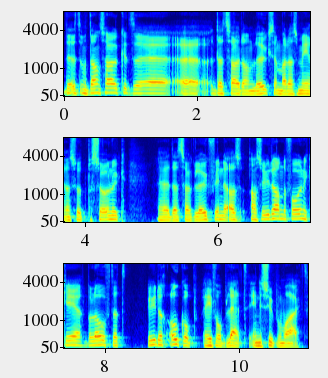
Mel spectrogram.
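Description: A man's medium-pitched voice moves along at a moderate pace, its pitch varying in an ordinary way. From Brabant, Netherlands. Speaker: podcast host. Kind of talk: solo podcast monologue; casual phone call. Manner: halting.

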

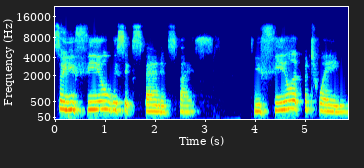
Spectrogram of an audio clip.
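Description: The voice is somewhat breathy, with a dark, mellow tone that is also gentle and soothing, moving at a very slow pace with fairly even intonation. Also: woman. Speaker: spiritual coach and hypnotherapist. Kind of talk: guided meditation; promotional intro and coaching talk. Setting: outdoors in rice fields, Bali. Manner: slow, soothing, calm and hypnotic; gentle, deliberate pacing with repeated phrases.

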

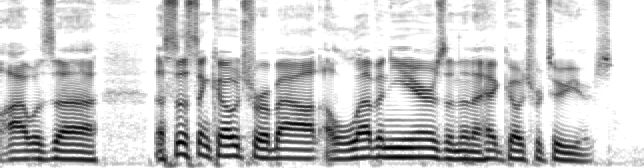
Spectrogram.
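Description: With an American accent, a man talks at a fairly quick pace in a normal speaking voice, medium in pitch with ordinary pitch variation and very even loudness, on a very clean recording with a silent background. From Indiana, small town. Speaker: school principal. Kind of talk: casual chat. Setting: studio.

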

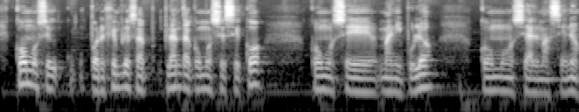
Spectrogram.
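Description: In a plain, everyday voice, a man speaks at medium pitch and a moderate pace with ordinary pitch variation, on a very clean recording with a silent background. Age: 30s. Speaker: cannabis grower and club spokesperson. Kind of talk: radio interview. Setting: studio.

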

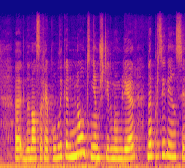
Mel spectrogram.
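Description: High-pitched woman at a fairly quick pace, ordinary pitch variation, noticeable background noise. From Lisbon, Portugal. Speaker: politician, parliamentary group leader. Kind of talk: interview.

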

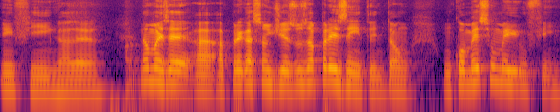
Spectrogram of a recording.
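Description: Moderate speed and a plain, everyday voice from a man, pitched fairly high. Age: 20s. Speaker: youth pastor and seminary student. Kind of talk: casual chat.

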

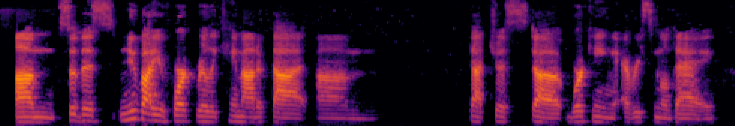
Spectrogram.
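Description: A woman's very deep, low voice with an American accent and a bright, sharp tone, at a fairly slow pace, with ordinary pitch variation and big swings in loudness. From US South, Atlanta, Georgia. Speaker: artist. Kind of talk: casual interview chat. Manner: halting, many fillers and repeats.

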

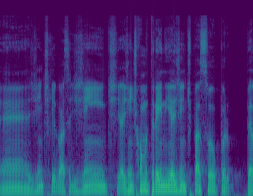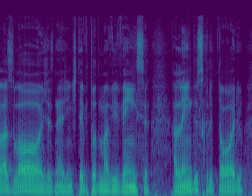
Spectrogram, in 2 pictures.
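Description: A man talks in a flat monotone at a fairly quick pace and fairly low pitch, in a very clean recording with a silent background. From interior of São Paulo state, Brazil. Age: 20s. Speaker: corporate trainee. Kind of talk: interview.

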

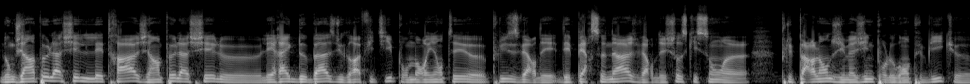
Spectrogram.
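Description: A man speaks at a moderate pace in a normal speaking voice. His intonation stays fairly even. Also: medium pitch for a man. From Normandy, France (Cherbourg). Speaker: graffiti artist. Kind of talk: radio interview.

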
